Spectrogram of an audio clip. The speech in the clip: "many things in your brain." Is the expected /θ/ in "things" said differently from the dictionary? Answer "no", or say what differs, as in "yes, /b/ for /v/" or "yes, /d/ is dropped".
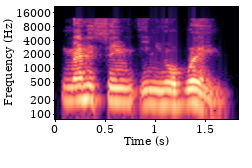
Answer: yes, /s/ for /θ/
